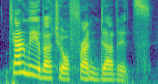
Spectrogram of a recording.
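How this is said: It is said in a put-on British accent.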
